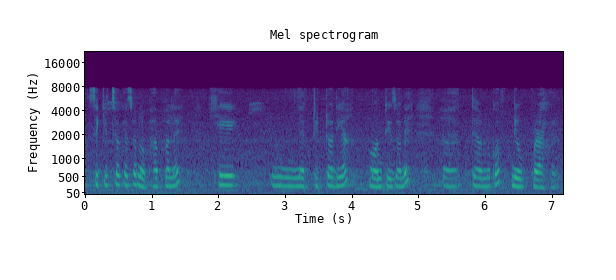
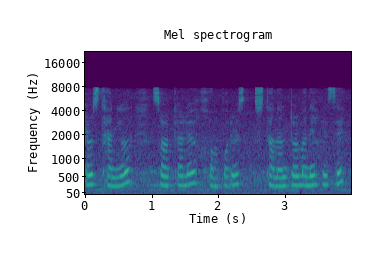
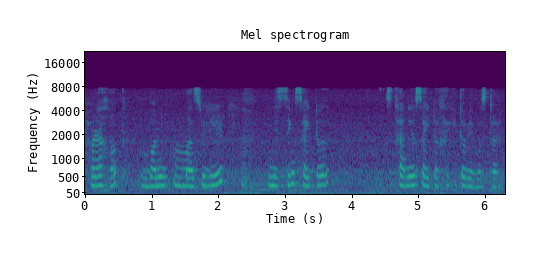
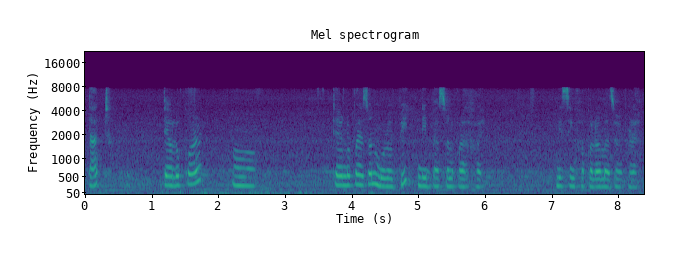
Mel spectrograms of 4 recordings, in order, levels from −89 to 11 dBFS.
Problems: constant background noise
